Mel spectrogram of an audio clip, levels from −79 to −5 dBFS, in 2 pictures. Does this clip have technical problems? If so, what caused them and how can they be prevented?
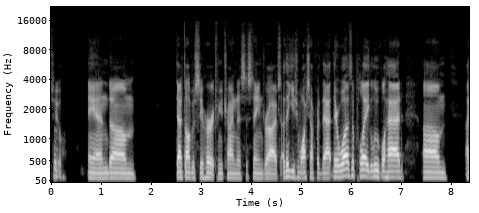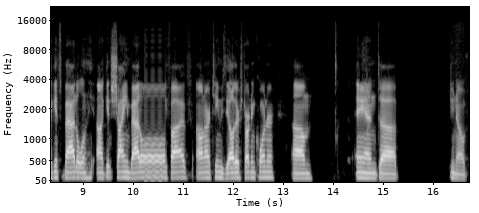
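Yes. From 10.22 to 10.64 s the speech turns into a steady 43 Hz buzz: a system hang loop, replaying one 23.2 ms buffer (fitting 1024 samples) about 0.4 s. Prevent it by keeping audio drivers updated and the host stable under load.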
